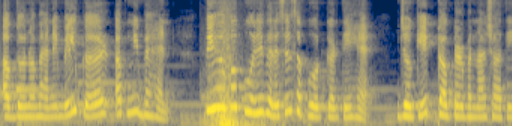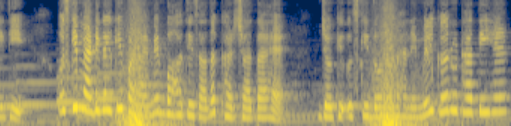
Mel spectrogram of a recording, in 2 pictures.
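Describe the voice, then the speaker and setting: A woman's voice: high voice, expressive, moderate pace, darkish tone. A woman storyteller reading scripted narration of a moral tale. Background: clear background music.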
